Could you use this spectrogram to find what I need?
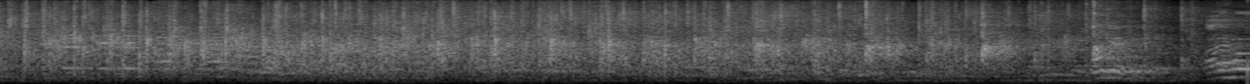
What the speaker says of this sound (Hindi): कभी भी अच्छी बात सुनो तो तालियां जरूर बजाना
